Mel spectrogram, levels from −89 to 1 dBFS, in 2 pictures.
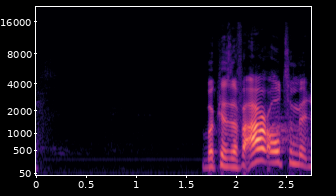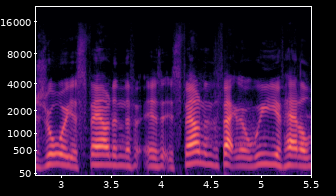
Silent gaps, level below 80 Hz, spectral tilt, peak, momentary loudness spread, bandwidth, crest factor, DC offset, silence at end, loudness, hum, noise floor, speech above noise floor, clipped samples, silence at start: none; -74 dBFS; -5 dB/octave; -6 dBFS; 16 LU; 15 kHz; 22 dB; under 0.1%; 0 s; -26 LUFS; none; -79 dBFS; 53 dB; under 0.1%; 1.7 s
